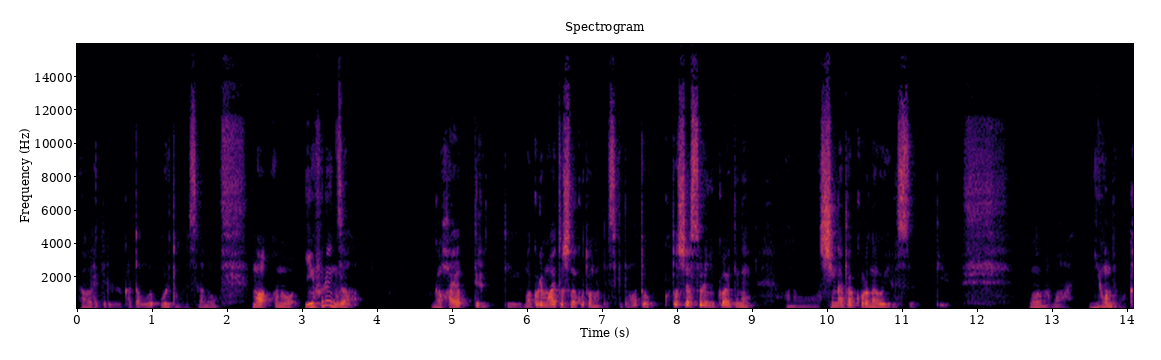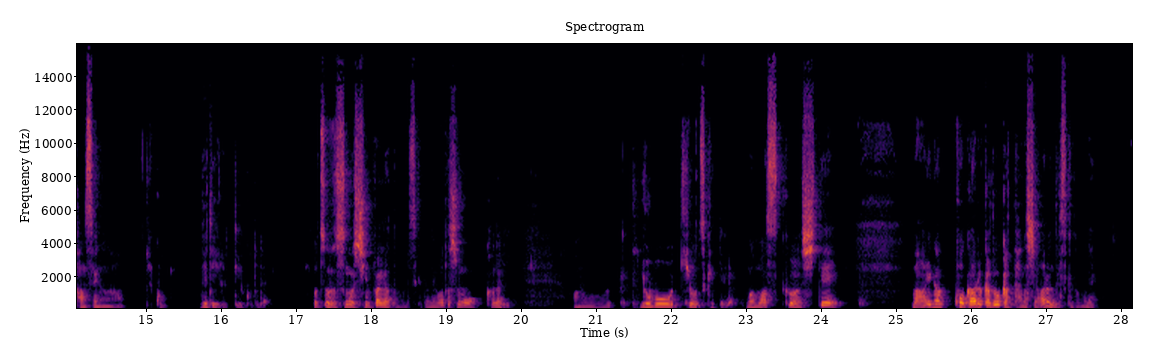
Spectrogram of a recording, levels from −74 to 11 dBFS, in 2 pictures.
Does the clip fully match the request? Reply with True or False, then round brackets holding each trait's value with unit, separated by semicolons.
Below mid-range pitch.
True (130 Hz)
